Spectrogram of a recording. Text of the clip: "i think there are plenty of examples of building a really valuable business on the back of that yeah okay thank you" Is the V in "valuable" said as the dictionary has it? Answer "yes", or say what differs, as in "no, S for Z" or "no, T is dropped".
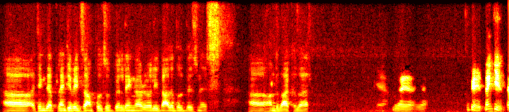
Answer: yes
